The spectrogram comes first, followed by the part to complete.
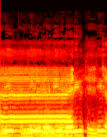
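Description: Several overdubbed tracks of one man's voice, sung a cappella, hold a steady chord with a lower voice part moving beneath it. The chord breaks off about one and a half seconds in as the next sung notes begin.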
